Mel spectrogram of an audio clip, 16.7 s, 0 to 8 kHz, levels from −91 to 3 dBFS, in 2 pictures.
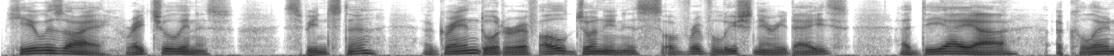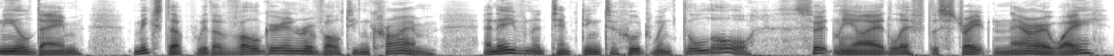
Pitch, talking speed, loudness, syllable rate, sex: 115 Hz, 165 wpm, -17 LUFS, 5.1 syllables/s, male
